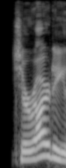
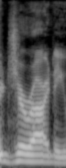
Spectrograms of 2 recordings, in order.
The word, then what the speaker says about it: Girardi: Girardi was born in Graz. His father was the locksmith Andreas Girardi, who had migrated to Graz from Cortina d'Ampezzo. Following the early death of his father, Alexander Girardi was raised by his stepfather, who put him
